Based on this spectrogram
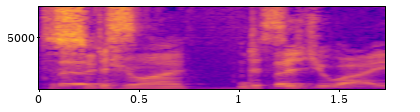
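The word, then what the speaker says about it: Decidueye: Decidui, yeah. The grass sniper. Yeah, it's like deciduous. Yeah, thank you. Decidui. Yeah. Like the tree.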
